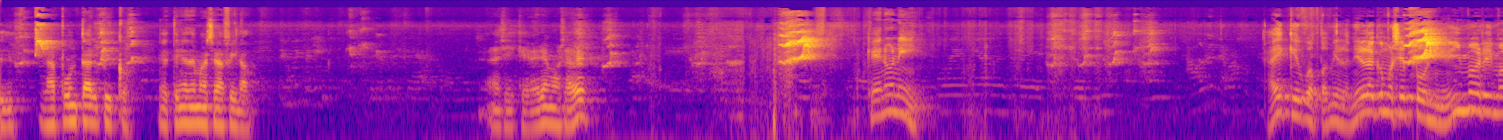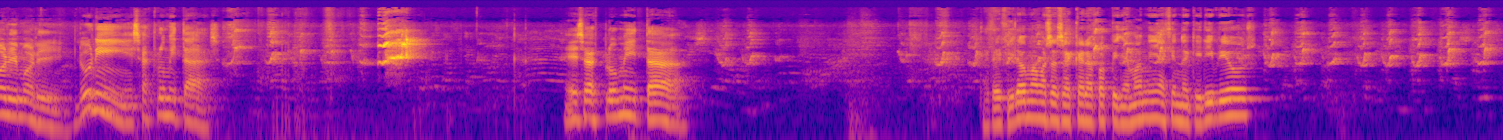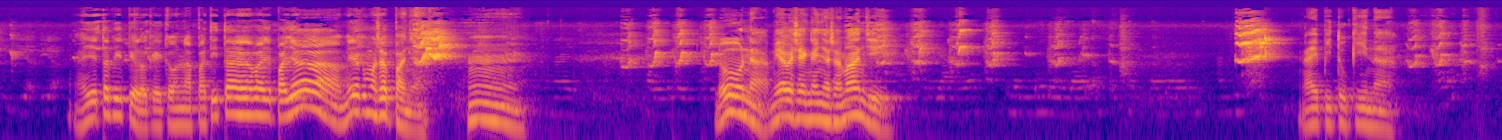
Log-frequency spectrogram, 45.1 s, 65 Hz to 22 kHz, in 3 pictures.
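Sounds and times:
parrot chirping: 0.0s - 41.7s, 42.3s - 45.0s
soft bird chirps: 3.1s - 4.2s, 4.8s - 15.6s.

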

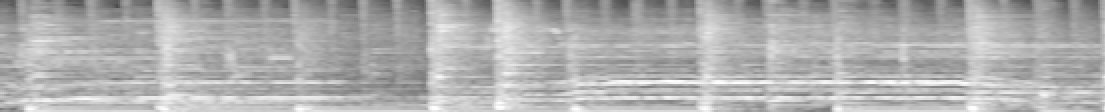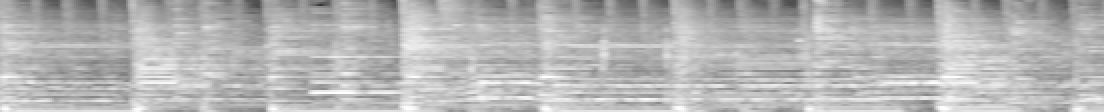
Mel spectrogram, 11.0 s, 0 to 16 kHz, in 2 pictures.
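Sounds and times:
country rock band music: 0.0s - 11.0s.

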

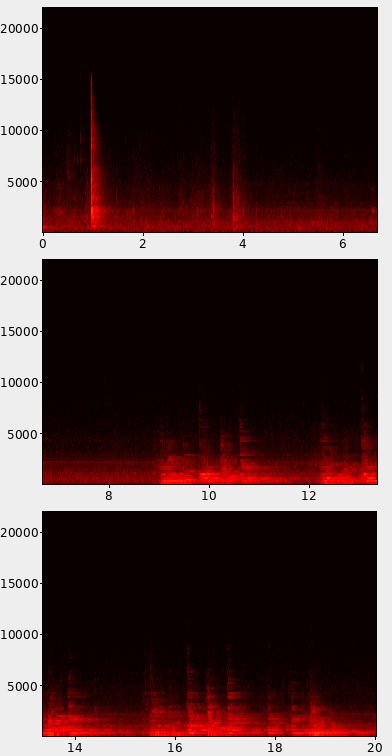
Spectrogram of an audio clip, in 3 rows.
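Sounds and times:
classical guitar ensemble playing: 8.9s - 20.0s.

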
